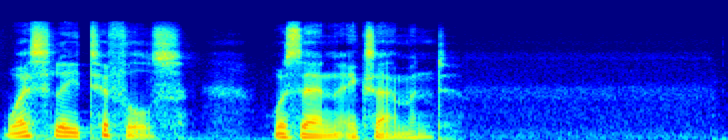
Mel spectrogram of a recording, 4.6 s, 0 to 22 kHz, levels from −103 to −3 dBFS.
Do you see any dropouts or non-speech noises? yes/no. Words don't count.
no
